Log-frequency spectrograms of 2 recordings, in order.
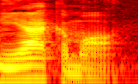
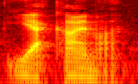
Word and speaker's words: Yakima: he grew up in yakima eastern washington it is not pronounced yakima just for you non-washingtonians and he said he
